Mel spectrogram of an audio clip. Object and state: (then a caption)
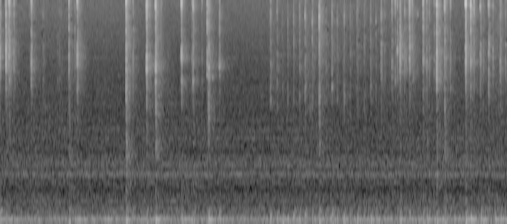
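Aluminum and plastic computer keyboard being typed on. Both hands type with their fingertips on a full-size white Apple Magic Keyboard, which has plastic keycaps on a thin aluminum body. Quick, light, bright key clicks patter unevenly throughout, with a few louder taps. A steady low hum sits underneath.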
